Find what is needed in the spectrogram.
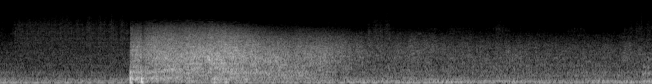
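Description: Tiger attack helicopter firing unguided 70 mm rockets: a sudden loud blast about a second in, then a rushing noise that fades over several seconds. Under it runs the steady low rumble of the hovering helicopters.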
